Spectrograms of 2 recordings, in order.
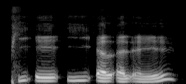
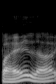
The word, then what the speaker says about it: paella: I was remembering for me in Spanish, P A L no Paella. It's not paella, it's paella because the LL is ya.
